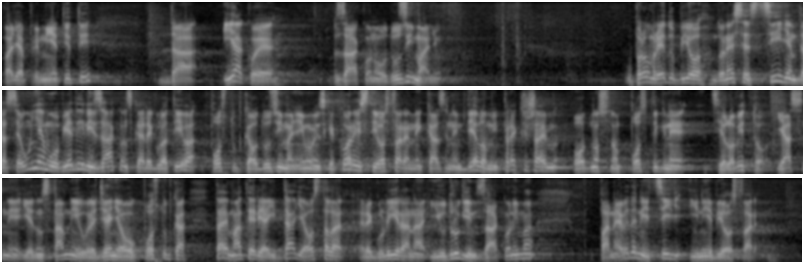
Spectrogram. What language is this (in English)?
Croatian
